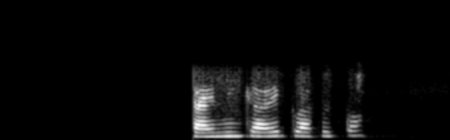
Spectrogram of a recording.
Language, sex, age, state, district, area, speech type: Urdu, female, 18-30, Delhi, North East Delhi, urban, conversation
